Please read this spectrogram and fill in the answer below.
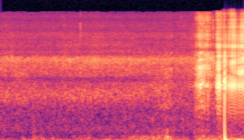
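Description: River water running over rocks, a steady even hiss, with a low rumble of wind buffeting the microphone.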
